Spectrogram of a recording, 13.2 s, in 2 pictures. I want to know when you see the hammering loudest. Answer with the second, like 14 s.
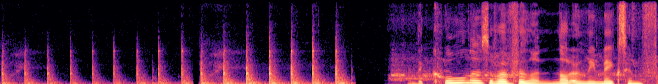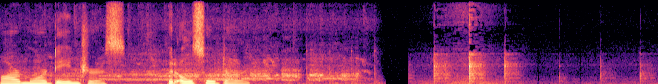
11 s.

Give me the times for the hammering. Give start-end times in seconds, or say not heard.
0.0-3.5, 9.4-13.1.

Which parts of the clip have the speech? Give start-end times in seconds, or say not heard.
4.1-9.1.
